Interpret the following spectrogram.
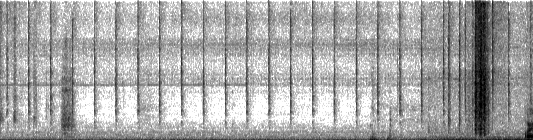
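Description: Steady low rumble of a moving car heard from inside the cabin, with a faint, regular ticking running through it. A short breathy rush comes near the end.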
